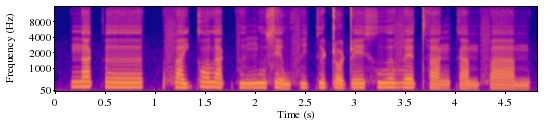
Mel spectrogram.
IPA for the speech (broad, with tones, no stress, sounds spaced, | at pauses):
n a˦˥ k̚ ʔ əː˧ | f a˨˩˦ j k ɔ˧ l a˨˩ k̚ f ɨ˨˩˨ ŋ u˨˩˦ s e˨˩˨ w f i˨˩˨ k ɨ˨˩˦ ʈ ɔ˨˩˨ ʈ e˧˥ x u˧ ə̯ v ɛ˧ t̪ʰ a˨˩ ŋ k a˨˩˨ m f a˨˩ m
